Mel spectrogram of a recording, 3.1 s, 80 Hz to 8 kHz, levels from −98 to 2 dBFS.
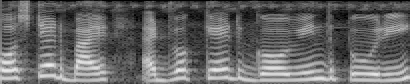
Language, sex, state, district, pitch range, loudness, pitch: English, female, Punjab, Kapurthala, 215-285 Hz, -15 LUFS, 245 Hz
